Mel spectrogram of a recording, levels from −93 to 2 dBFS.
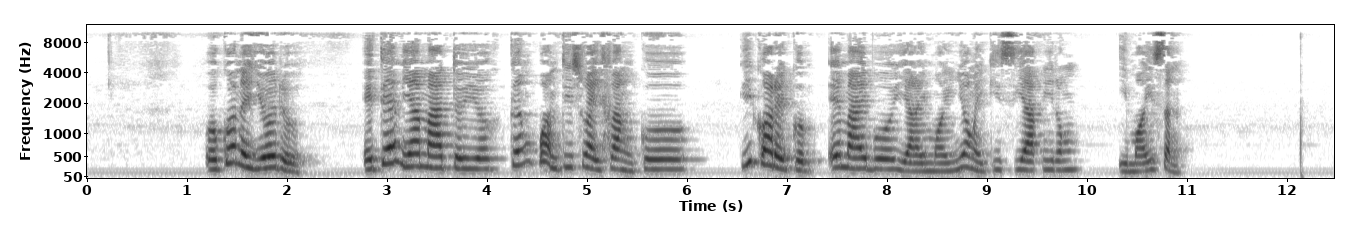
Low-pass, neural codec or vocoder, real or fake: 9.9 kHz; none; real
